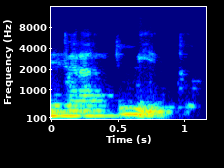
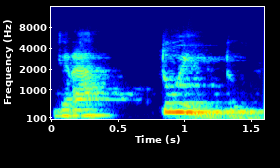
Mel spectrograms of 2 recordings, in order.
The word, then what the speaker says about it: gratuito: duas três quatro sílabas mas a pronúncia não é gratuito a pronúncia correta é gratuito O que lidar apenas três sílabas da palavra certo então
